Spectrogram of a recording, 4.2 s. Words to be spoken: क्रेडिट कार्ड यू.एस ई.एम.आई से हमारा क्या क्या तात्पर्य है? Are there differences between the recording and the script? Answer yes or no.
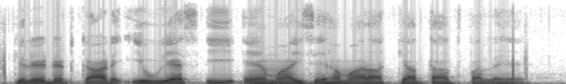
yes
